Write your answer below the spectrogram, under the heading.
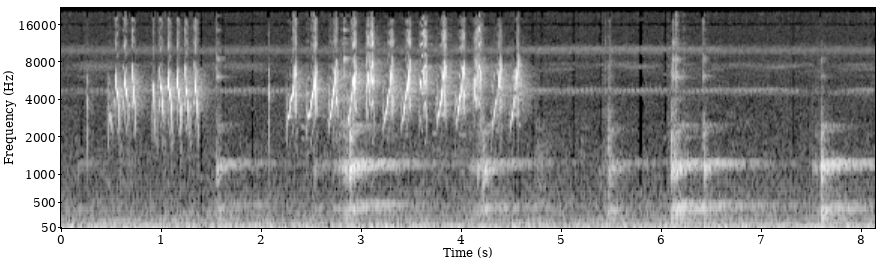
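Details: Caged hill prinia, trained about three months to carry lovebird song, sings bursts of fast, high, sharp chirps in two rapid runs, followed by scattered single clicks and faint low tones in the background.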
